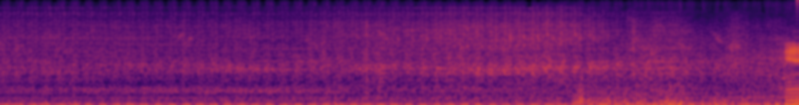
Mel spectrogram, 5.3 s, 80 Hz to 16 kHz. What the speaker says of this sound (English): And that's Gwen on her DN-01, the fully automatic Honda.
